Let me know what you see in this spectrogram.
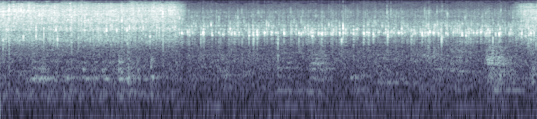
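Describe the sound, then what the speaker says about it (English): Two fish fillets shallow fry in a pan, giving a continuous, even sizzle with soft bubbling and occasional stirring noises, fairly quiet and without speech. "And these will be shallow fried."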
